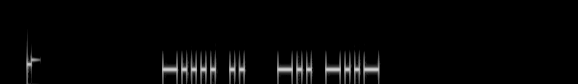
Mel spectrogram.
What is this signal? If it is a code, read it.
Morse code, heard as a keyed tone, about 25 wpm, 690 Hz. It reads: 6I DX
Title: Winter Field Day Exchanges Encore 25wpm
